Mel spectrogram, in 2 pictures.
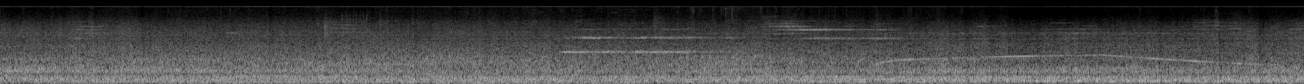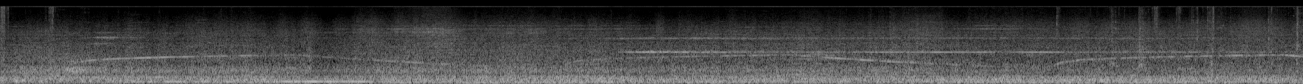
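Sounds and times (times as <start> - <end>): freight train rumble: 0.0 - 26.0
wheel squeals: 5.6 - 9.1, 18.9 - 26.0.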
